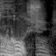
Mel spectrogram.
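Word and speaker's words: Kölsch: How you pronounce Klosh? Klosh. Kolsch. That's Kolsch.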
